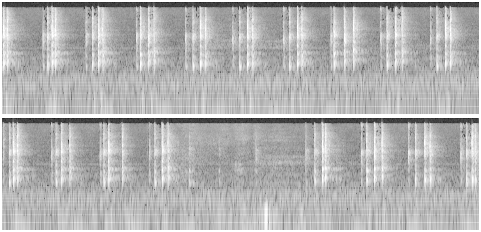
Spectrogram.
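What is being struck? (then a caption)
Satin ribbon spool with cardboard ends. Long nails tap on the cardboard end disc of a black satin ribbon roll wound on a cardboard spool, then tap and scratch along the wound satin edge. A steady run of crisp, dry clicks with bright tops ends almost instantly, over a low background rumble. A short quieter stretch near the fifth second carries softer scratching before the rhythmic tapping resumes.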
